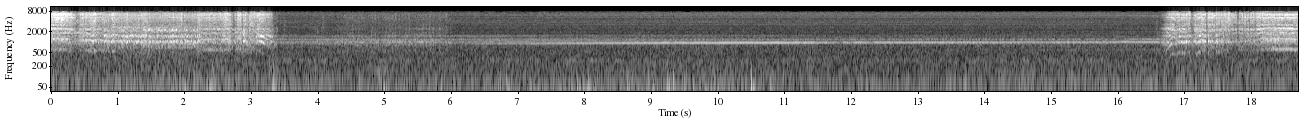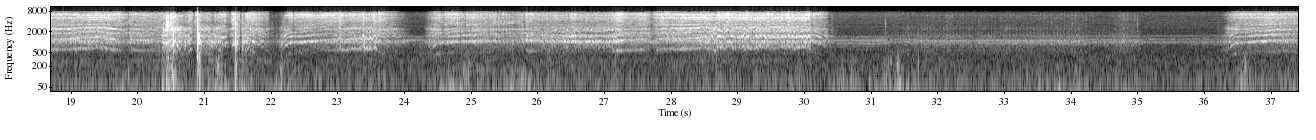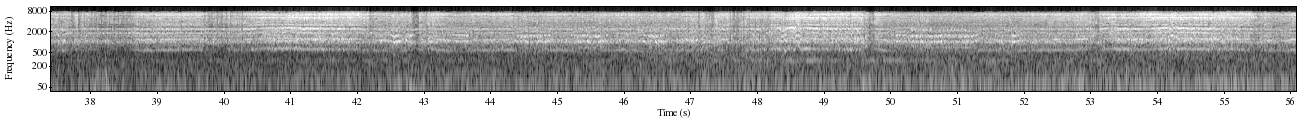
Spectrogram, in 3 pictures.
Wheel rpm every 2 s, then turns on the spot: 160, 80, 10, 0, 0, 0, 0, 0, 100, 160, 140, 110, 120, 160, 150, 20, 20, 10, 130, 160, 160, 160, 160, 160, 160, 160, 160, 160.
2-6 30-36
